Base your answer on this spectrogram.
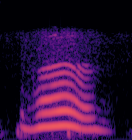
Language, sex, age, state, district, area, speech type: Santali, female, 18-30, West Bengal, Birbhum, rural, conversation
